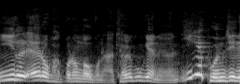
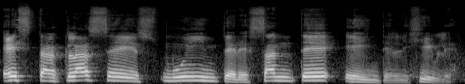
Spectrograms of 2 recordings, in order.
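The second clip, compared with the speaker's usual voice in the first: very slow, syllable by syllable; slow reading; much slower than usual. Shown as a demonstration. Teacher reading slowly to students. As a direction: read it slowly for learners. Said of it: "천천히".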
